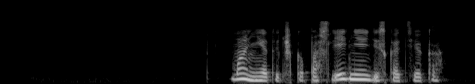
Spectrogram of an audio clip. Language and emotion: Russian, neutral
